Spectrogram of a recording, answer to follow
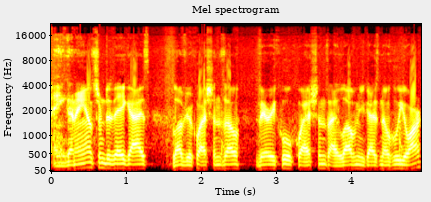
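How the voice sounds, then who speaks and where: Talking at a very fast pace over noticeable background noise, a man speaks in a fairly low pitch. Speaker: comedy podcast host. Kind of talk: casual comedic monologue. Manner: animated; halting, stammering.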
